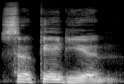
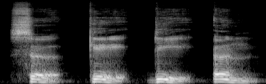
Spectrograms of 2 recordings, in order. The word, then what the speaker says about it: circadian: circadian circadian circadian sir kay dee un sir kay dee un sir kay dee un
